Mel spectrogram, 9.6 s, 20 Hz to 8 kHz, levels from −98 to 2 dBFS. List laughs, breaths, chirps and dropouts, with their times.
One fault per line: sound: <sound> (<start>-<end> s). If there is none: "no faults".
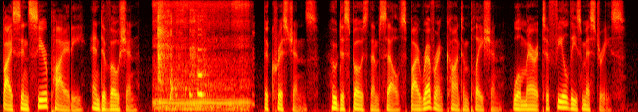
sound: laugh (2.3-3.8 s)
